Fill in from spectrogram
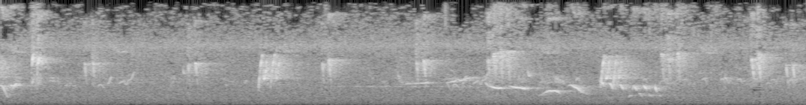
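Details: Young wild white-rumped shama singing in forest: scattered whistled notes and sliding phrases with occasional sharp chirps, separated by quiet gaps over steady background hiss.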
